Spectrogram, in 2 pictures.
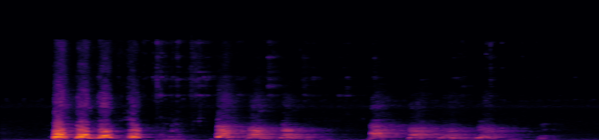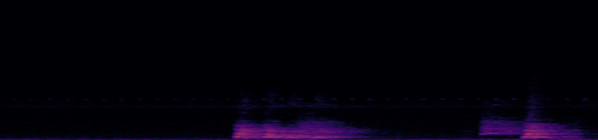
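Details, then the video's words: Nighttime barking at a fox: a dog fires off a fast volley of barks, then longer, rougher, drawn-out barking bursts, a gap of silence, and two more strained barks. "Dog barking at fox"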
